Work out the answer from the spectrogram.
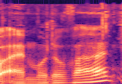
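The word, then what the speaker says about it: Almodóvar: Okay, dann hüpfen wir mal zu Pedro Almodovar, sie hat das richtig ausgesprochen. Wir sind so stolz auf dich.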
